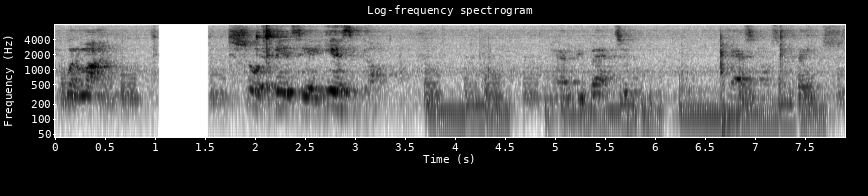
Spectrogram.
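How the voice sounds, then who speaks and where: A man acting in a stage play as an easygoing prisoner settling into his cell, low-key and unhurried. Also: steady tone. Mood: laid-back, wry. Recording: roomy distant stage recording under loud music.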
